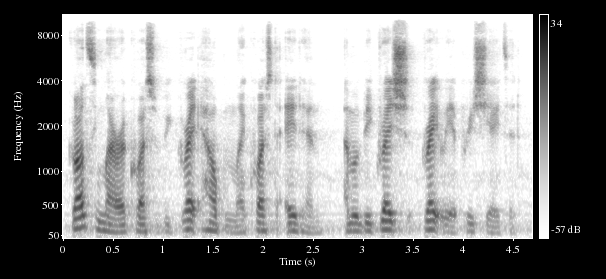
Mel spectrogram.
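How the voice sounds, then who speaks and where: A man's voice: lowish voice, brisk, sharp tone. A man voicing a studious, easily flustered young female unicorn pony who speaks in formal, pedantic phrases for a fan fiction audio drama. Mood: formal, dictating.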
